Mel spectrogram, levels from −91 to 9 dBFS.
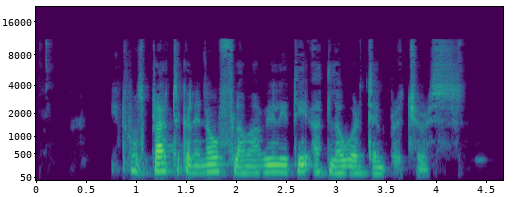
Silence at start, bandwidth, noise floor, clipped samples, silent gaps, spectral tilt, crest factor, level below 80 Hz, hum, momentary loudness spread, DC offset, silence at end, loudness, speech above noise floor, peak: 0.75 s; 11.5 kHz; -65 dBFS; under 0.1%; none; -6 dB/octave; 24 dB; -62 dBFS; none; 13 LU; under 0.1%; 0.45 s; -24 LUFS; 42 dB; 0 dBFS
